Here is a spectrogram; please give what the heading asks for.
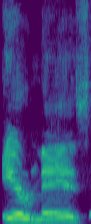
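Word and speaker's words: Hermès: But when I crack the Hermes out, that's what it's pronounced, guys.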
